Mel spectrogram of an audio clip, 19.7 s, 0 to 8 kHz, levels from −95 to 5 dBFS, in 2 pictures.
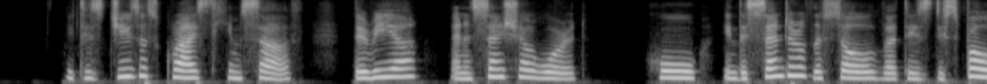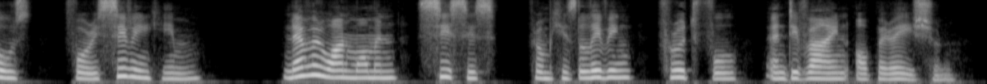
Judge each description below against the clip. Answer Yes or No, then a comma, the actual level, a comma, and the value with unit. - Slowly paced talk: Yes, slow, 105 wpm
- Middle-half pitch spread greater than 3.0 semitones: Yes, average, 3.7 semitones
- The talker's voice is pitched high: Yes, high, 230 Hz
